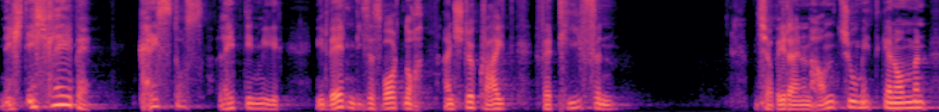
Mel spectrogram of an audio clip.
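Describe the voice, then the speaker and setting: Earnest preacher, rising and falling. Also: male voice, mid-range voice. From Switzerland. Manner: earnest, rising to emphatic appeals then dropping to quiet. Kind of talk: sermon.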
